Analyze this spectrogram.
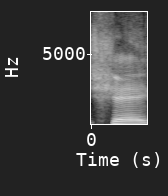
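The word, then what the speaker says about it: Sidhe: of the Shea painting, which is spelled S-I-D-H-E, pronounced Siege, Shea, Sedais, a whole bunch of different ways.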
